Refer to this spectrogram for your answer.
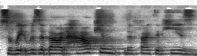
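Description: Audible room echo surrounds a woman talking at a moderate pace in a flat monotone. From Serbia (Belgrade). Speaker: film director and editor. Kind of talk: festival Q&A. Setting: video call.

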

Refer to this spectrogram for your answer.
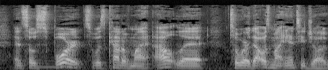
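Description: A man with an American accent speaks at medium pitch and a moderate pace in an ordinary speaking voice, captured in a very clean recording with a silent background. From US South, Pensacola, Florida. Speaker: PE teacher and basketball coach. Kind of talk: interview.

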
